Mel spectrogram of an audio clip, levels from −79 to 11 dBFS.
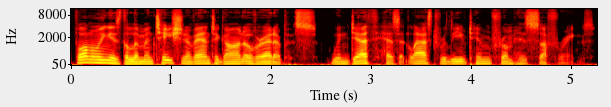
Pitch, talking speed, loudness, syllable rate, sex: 120 Hz, 215 wpm, -18 LUFS, 6.8 syllables/s, male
